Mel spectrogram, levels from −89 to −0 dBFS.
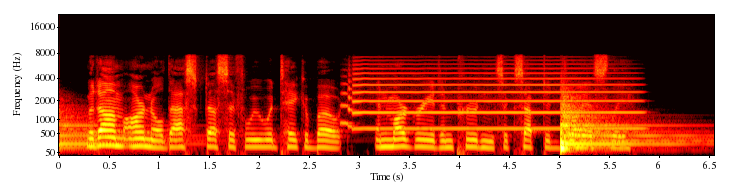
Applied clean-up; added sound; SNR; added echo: none; Trumpet + Drum; 0 dB; none.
